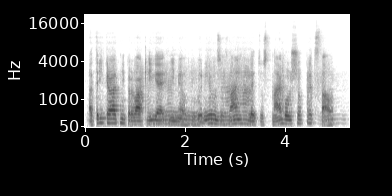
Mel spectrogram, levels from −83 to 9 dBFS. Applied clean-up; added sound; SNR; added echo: neural mask model RNNoise.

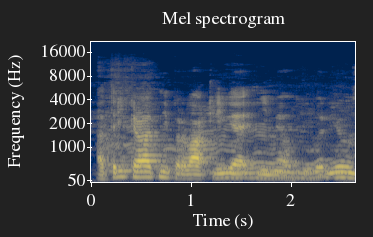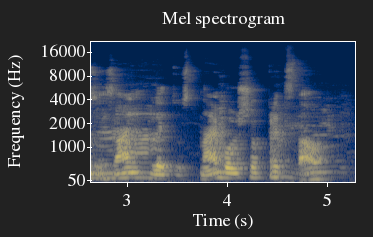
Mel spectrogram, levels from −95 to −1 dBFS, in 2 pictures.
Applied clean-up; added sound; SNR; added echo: classical method log-MMSE.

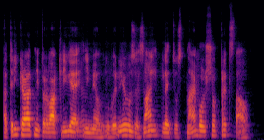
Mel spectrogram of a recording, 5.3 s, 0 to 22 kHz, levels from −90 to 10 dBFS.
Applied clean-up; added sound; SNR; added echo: neural mask model DeepFilterNet 3.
